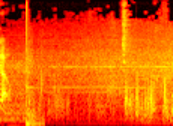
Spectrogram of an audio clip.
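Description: A sudden thump about a third of a second in, then a steady mechanical hum with a faint high whine and some wind noise.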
